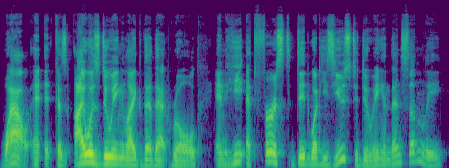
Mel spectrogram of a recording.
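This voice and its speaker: A man in his thirties, a podcast co-host, tells a story in casual conversation, animated and full of restarts, over a video call. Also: a little high, normal speed.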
